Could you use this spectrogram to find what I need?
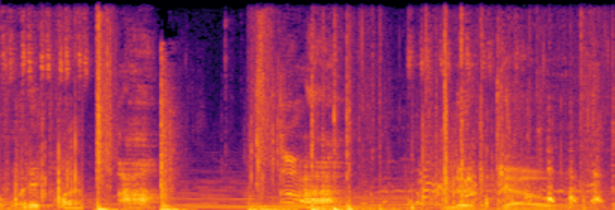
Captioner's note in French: Gémissements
